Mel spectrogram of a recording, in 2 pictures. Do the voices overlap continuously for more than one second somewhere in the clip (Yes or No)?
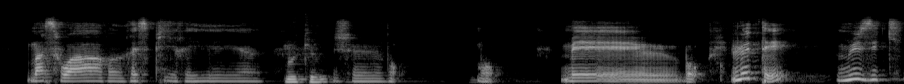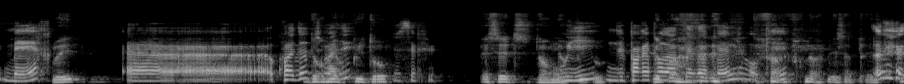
Yes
